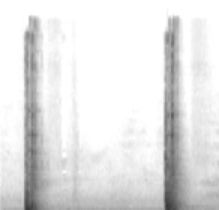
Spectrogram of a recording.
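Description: Two sharp, heavy slaps ring out as a lump of ceramic clay is thrown down onto a table during wedging, each a loud thud with a short fading tail, about two seconds apart in a quiet room.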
